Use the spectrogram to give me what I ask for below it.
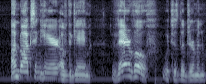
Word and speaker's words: Werwolf: We did a unboxing here of the game Werwolf, which is the German pronunciation of werewolf.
